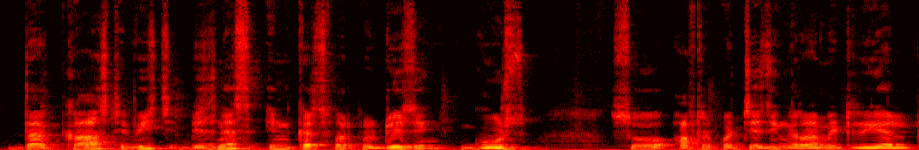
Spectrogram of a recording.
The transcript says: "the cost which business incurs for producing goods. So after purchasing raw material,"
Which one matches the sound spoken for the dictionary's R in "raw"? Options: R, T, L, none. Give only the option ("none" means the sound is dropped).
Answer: R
